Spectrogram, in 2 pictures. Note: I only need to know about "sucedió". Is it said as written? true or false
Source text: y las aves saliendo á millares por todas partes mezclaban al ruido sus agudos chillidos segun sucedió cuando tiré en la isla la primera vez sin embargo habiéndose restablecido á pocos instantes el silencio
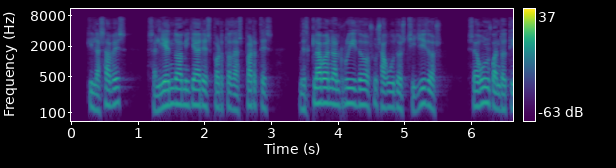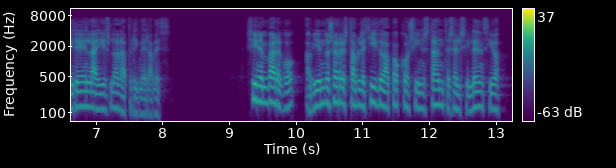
false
